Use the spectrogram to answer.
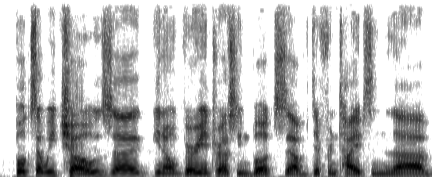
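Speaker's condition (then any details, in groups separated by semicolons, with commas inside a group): No condition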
